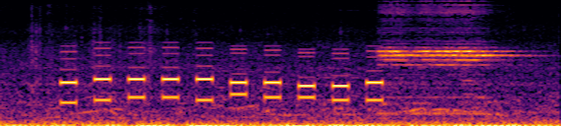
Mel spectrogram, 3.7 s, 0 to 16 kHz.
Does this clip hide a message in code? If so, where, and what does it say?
Yes: DTMF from 0.4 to 2.6 s, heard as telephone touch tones, dialled by machine, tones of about 110 ms, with street noise. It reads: 2699608745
